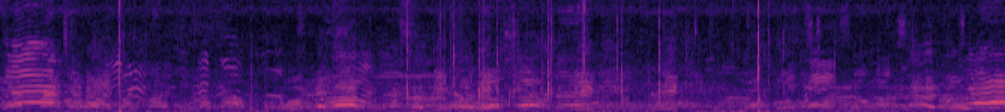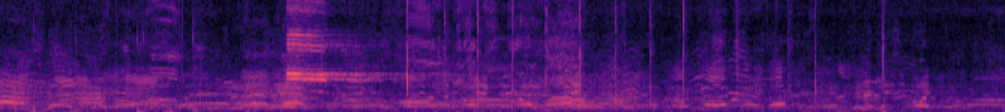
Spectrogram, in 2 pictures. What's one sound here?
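A football thumps as it is kicked.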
